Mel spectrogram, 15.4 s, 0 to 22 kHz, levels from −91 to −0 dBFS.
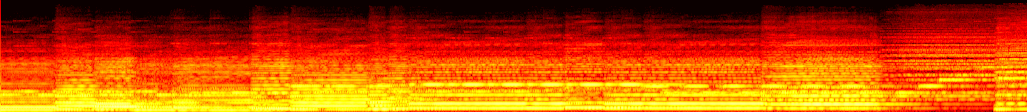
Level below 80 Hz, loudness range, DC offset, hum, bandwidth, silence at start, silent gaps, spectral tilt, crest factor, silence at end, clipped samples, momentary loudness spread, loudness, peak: -42 dBFS; 2 LU; under 0.1%; none; 9.6 kHz; 0 s; none; -8.5 dB/octave; 12 dB; 0 s; under 0.1%; 8 LU; -15 LUFS; -2 dBFS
